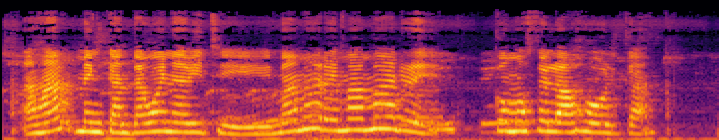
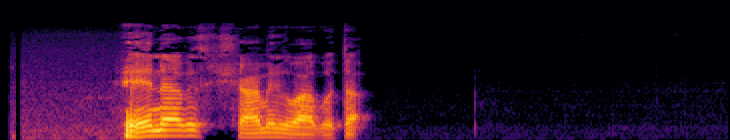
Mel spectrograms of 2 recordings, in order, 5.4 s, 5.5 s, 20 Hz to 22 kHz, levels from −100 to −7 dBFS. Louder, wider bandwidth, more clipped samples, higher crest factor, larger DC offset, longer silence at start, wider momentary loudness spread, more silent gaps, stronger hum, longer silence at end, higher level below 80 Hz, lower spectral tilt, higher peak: first, -16 LUFS vs -21 LUFS; first, 16 kHz vs 11 kHz; neither; second, 16 dB vs 24 dB; neither; second, 0.05 s vs 0.9 s; second, 10 LU vs 13 LU; neither; neither; second, 0 s vs 2.8 s; first, -38 dBFS vs -66 dBFS; second, -3.5 dB/octave vs -7 dB/octave; about the same, 0 dBFS vs 0 dBFS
